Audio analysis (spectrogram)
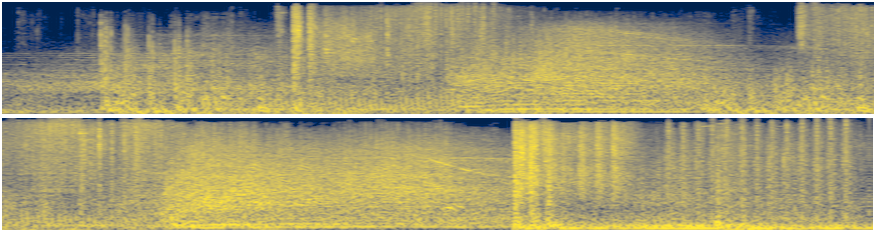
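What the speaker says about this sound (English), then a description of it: "Friendly precision airstrike on the way" A precision airstrike in the video game Call of Duty: Modern Warfare on the Piccadilly map, with dense rolling explosions and bursts of gunfire building into loud, sustained booms.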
